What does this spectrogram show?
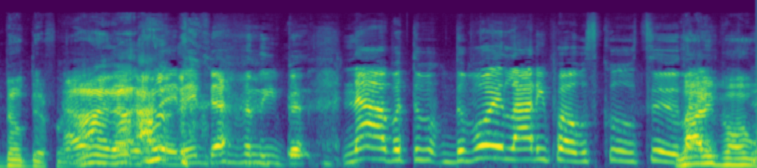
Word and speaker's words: Ladipoe: Ladipoe.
